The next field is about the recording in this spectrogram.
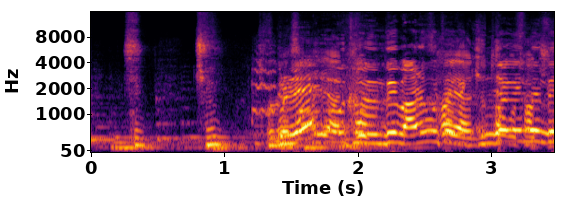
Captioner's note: sudden outburst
